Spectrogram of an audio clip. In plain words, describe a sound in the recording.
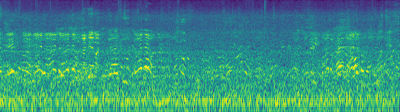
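Men talk to one another nearby.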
